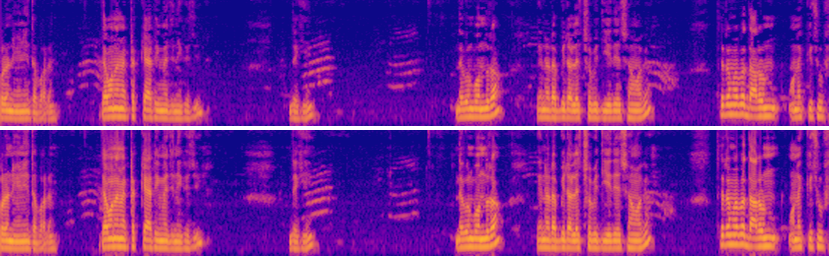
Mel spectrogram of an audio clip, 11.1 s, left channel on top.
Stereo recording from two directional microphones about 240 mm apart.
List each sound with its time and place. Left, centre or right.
0.0 s a man's voice: right
3.8 s a man's voice: right
6.0 s a man's voice: right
